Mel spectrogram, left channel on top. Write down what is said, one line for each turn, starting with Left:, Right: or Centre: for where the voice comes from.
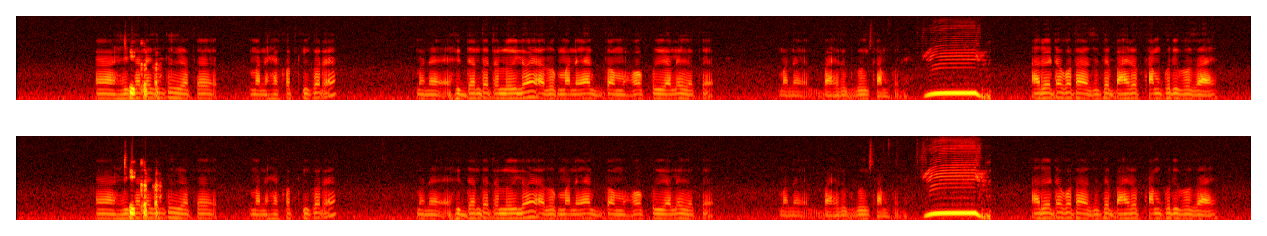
Left: আ সেইকাৰণে
Right: ঠিক কথা
Left: কিন্তু সিহঁতে মানে শেষত কি কৰে, মানে সিদ্ধান্তএটা লৈ লয় আৰু মানে একদম সপৰিয়ালে সিহঁতে, মানে বাহিৰত গৈ
Right: <unintelligible>
Left: কাম কৰে আৰু এটা কথা যেতিয়া বাহিৰত কাম কৰিব যায়।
